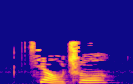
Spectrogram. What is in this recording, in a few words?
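"轿车", Mandarin Chinese; hsk; chinese-flashcards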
